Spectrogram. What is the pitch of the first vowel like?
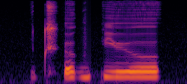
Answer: high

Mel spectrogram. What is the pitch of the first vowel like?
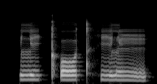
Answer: low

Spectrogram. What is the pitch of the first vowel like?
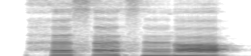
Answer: high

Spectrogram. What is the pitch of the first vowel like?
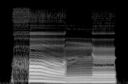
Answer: falling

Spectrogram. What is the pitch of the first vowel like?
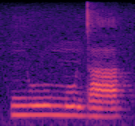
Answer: high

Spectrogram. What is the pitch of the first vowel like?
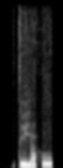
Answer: high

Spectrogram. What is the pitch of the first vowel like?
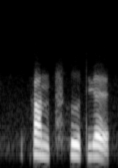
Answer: falling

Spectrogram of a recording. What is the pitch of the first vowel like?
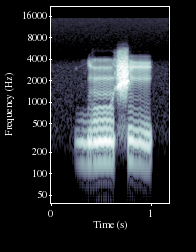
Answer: low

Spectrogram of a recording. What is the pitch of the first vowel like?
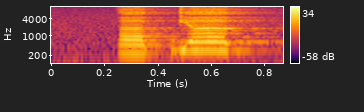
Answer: rising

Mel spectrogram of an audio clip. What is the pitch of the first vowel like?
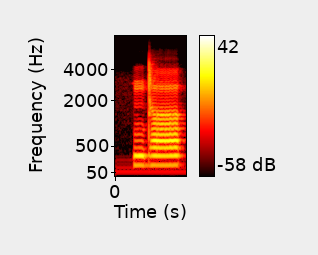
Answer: high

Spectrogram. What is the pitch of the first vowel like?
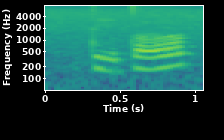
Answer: low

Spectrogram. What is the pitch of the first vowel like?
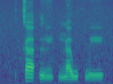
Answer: high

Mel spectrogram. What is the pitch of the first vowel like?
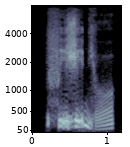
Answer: falling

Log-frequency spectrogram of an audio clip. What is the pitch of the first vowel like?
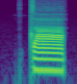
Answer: low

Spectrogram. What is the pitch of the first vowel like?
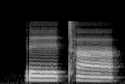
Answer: low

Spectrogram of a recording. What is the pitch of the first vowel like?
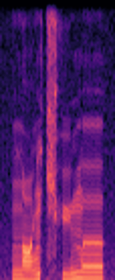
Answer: rising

